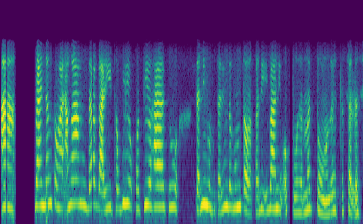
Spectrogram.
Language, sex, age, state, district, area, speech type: Manipuri, female, 60+, Manipur, Imphal East, urban, conversation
